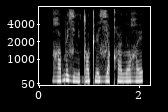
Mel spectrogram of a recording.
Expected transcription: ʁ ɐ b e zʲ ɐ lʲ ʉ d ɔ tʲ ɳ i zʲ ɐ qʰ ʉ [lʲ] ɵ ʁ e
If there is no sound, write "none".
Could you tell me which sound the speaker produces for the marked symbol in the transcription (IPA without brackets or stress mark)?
l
